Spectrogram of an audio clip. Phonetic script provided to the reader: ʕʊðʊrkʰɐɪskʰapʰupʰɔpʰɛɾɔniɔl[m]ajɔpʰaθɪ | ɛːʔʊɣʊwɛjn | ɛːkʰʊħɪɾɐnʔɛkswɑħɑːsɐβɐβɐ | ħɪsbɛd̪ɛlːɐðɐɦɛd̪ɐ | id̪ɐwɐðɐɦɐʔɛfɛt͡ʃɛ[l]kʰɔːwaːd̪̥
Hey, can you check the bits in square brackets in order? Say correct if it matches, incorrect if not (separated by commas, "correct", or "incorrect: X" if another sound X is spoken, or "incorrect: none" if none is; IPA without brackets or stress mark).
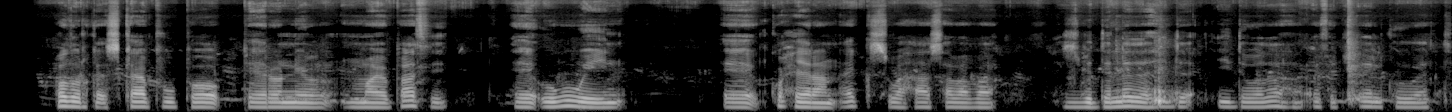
correct, correct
